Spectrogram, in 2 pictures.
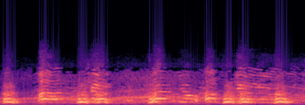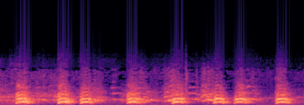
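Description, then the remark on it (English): A pack of sled huskies, with the lead dog King running ahead of the sled and cutting tracks in the snow, bark and howl in steady, rapid bursts, loud, roughly a dozen yelping calls overlapping with drawn-out howls, with no one talking. “The vicious dog King ran ahead of the sled, cutting tracks in the snow.”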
